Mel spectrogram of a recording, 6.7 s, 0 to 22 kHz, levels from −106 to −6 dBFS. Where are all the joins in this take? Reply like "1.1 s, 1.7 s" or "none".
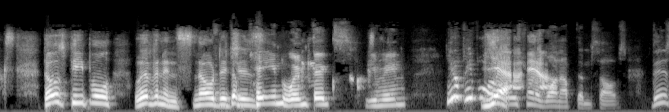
none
